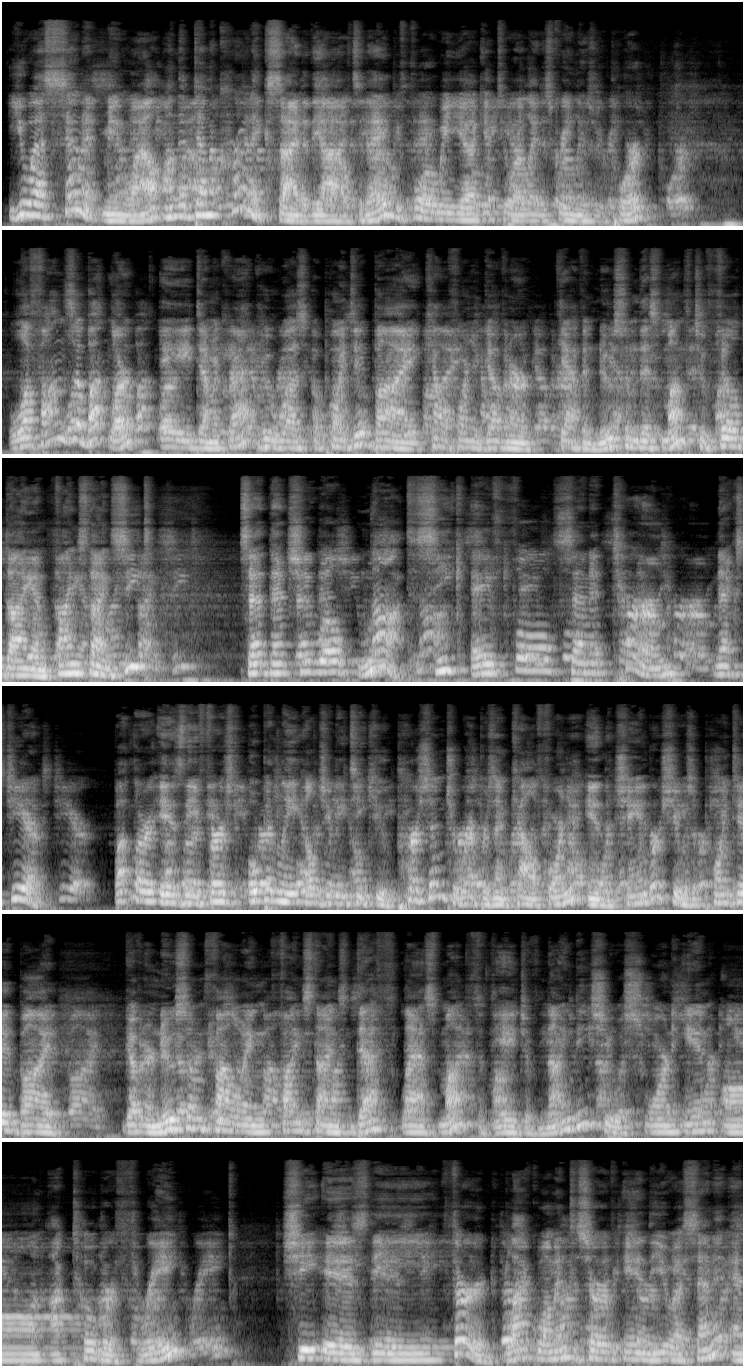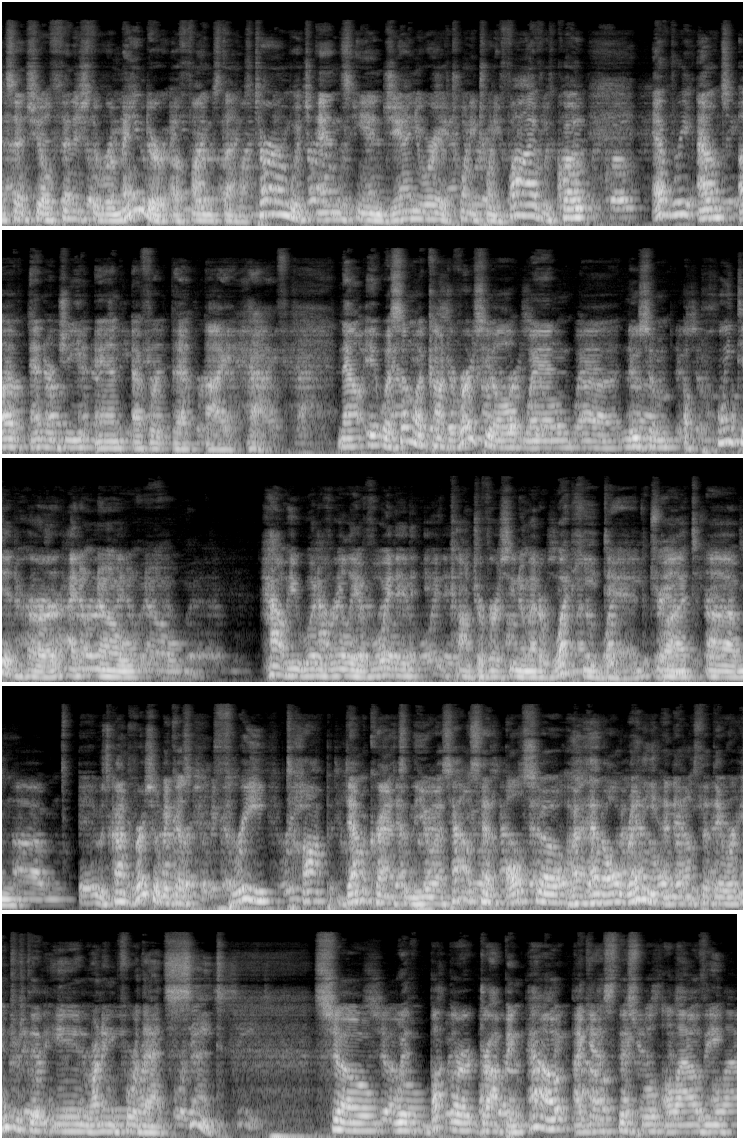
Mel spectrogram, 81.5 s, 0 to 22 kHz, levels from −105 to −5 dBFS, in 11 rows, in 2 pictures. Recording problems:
echo of what is said; strong; throughout; 470 ms later, 10 dB below the speech
off-mic speech; far
room echo; very slight; dies away in 0.2 s

